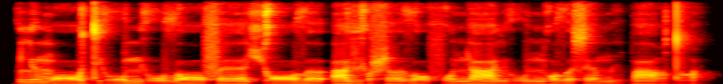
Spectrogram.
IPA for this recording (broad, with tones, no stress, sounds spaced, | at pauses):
lʲ ə˦ m ɔː˩˧ tʲ oː˩˧ mʲ oː˦ ð ɔː˦ f ɛː˩˧ ç ɔː˦ ð ɜ˩˧ ʔ a˦ vʲ ɔ˦ ɬ ɜ˩˧ ð ɔ˦˨ f ɔ˩˧ ɲ aː˦˨ lʲ oː˩˧ ɲ ɔ˦˨ ð ə˦ s ɛ˩˧ m i˦˨ p aː˦˨ tˤ i˦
